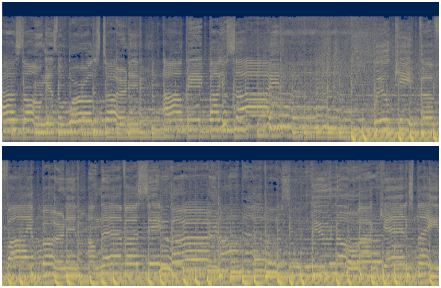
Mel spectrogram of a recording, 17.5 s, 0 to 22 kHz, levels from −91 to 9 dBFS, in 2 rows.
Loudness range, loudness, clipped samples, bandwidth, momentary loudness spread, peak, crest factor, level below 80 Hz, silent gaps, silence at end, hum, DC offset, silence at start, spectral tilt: 3 LU; -12 LUFS; under 0.1%; 15.5 kHz; 4 LU; 0 dBFS; 12 dB; -20 dBFS; none; 0 s; none; under 0.1%; 0 s; -5 dB/octave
